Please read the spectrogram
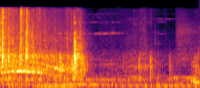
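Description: Garbage truck in the alley: a loud burst of hissing noise for about the first second, then the truck's engine running with a steady low hum.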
